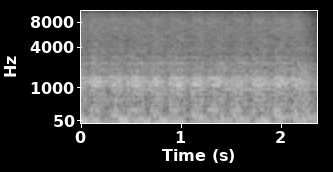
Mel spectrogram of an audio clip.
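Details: Fully built Mitsubishi Evo 9 engine on its first-start day, after an aftermarket starter gave just one click: with the OEM starter fitted it cranks strongly and evenly in a steady rhythmic chug, no click or hum, so the aftermarket starter was at fault.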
